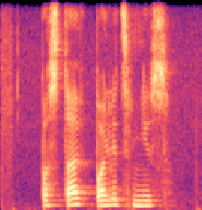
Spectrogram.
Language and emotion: Russian, neutral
